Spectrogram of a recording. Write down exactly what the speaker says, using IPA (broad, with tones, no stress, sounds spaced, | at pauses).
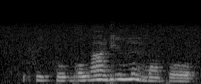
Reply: f i˨ k͡p u˨ ɡ o˧ w ã˦ ɡ i˦ m ũ˦˨ m ɔ̃˨ k o˨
